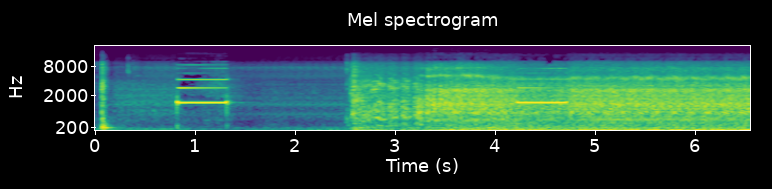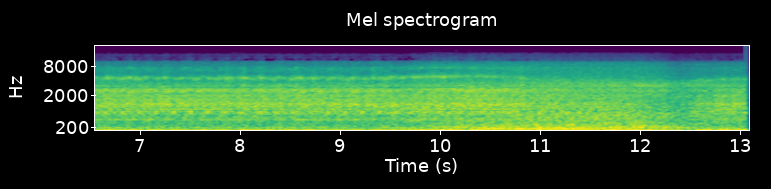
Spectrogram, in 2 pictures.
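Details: International WorkStar diesel after restart: cranks a second, catches cleanly and settles into a steady, even idle with no stumble. It had earlier idled at about 500 rpm and would not rev, which the owner blamed on a stuck exhaust brake flapper. Now it runs right.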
